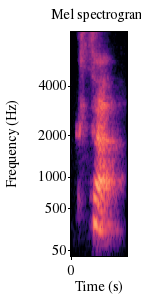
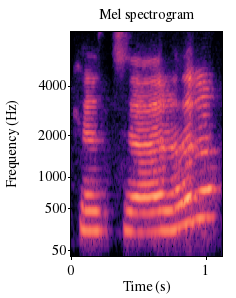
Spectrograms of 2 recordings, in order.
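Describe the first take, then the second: First: The word is said quickly and smoothly. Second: The word is said slowly and carefully. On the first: The speaker calls it right. "if you say this faster without overthinking, it's going to come out right" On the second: The speaker calls it wrong. "If you try to say it slowly, like it's going to be hard for you to pronounce right"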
